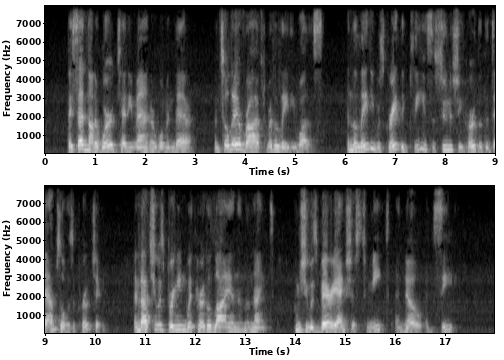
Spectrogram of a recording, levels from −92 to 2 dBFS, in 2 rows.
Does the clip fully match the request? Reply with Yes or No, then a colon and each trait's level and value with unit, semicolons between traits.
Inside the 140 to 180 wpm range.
No: average, 190 wpm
